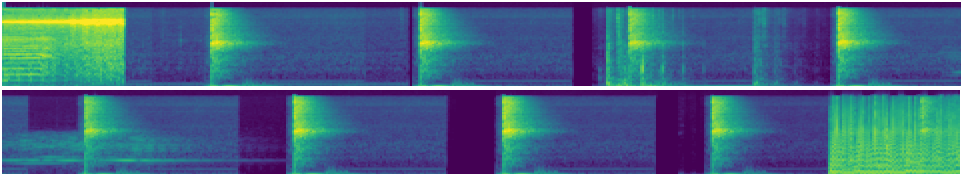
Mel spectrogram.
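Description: A ruler slaps sharply again and again at a steady, slow pace.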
